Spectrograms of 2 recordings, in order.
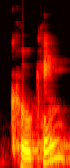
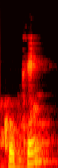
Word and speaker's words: cooking: Cooking, né? Que é cozinhar. Percebam que o G final não é pronunciado na palavra, né, pessoal? Cooking.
